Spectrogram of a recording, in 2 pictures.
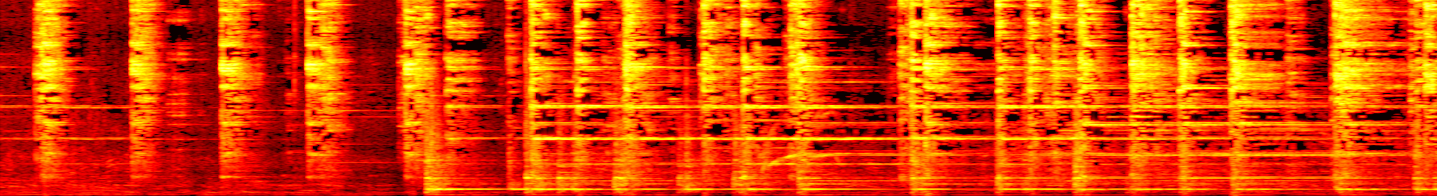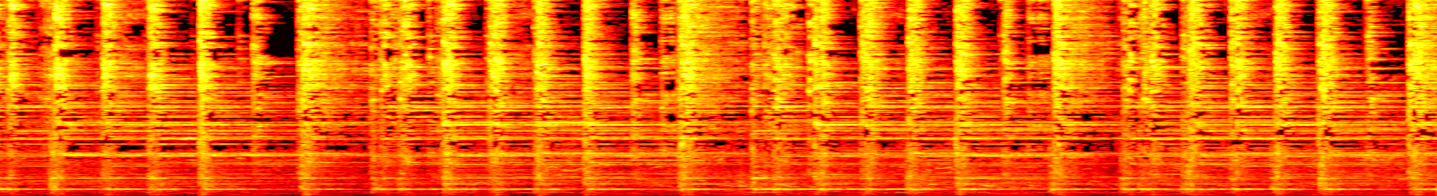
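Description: Two-headed barrel drums beaten by the dancers, with bright metallic clashing, at first in a few evenly spaced strokes. About four seconds in, a steady held tone enters and the percussion turns to a fast, dense rhythm that keeps going.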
